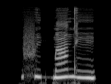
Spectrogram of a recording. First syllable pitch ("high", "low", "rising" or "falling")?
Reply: low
